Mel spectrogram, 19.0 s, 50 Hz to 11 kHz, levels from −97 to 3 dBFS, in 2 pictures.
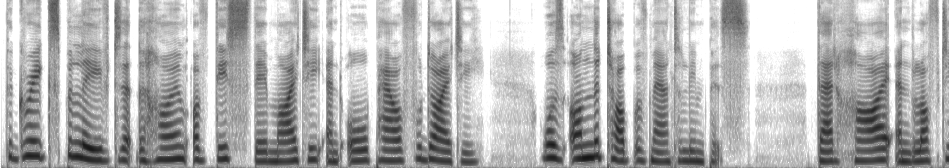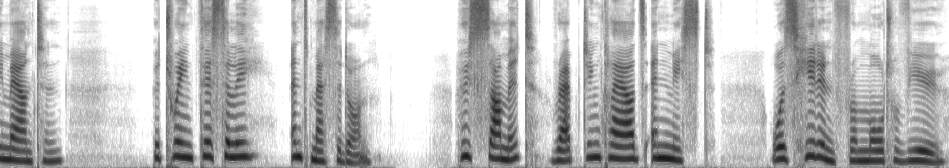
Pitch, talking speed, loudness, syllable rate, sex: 215 Hz, 135 wpm, -17 LUFS, 4.1 syllables/s, female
